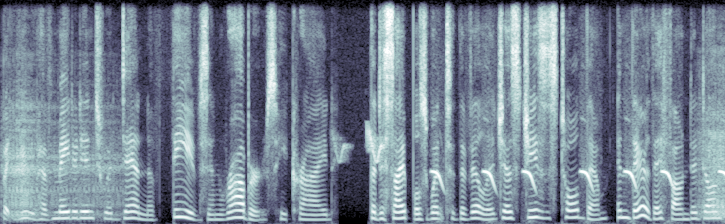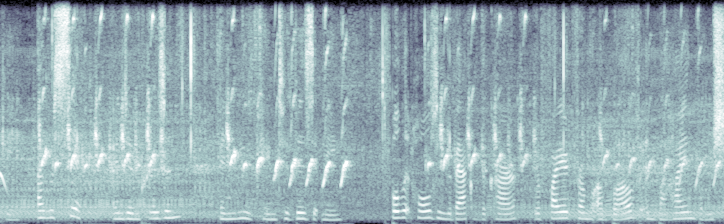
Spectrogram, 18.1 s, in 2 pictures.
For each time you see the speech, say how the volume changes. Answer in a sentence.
You can hear the speech from 0.0 to 18.0 s, at a steady volume.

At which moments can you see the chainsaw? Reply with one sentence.
The chainsaw can be heard from 0.0 to 1.7 s and from 8.7 to 18.0 s.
